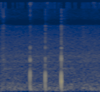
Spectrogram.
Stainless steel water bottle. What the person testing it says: So the steel is much thicker. You can hear it when you knock on it.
